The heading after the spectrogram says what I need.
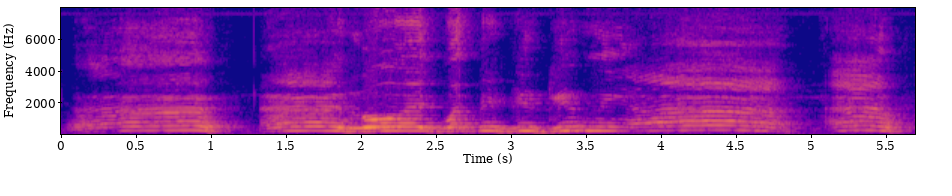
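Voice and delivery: high, slow, pained groaning; moaning buddy. Retold or imitated. Buddy on the hospital bed, groaning high and slow. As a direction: moan it out like a drugged man in agony.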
